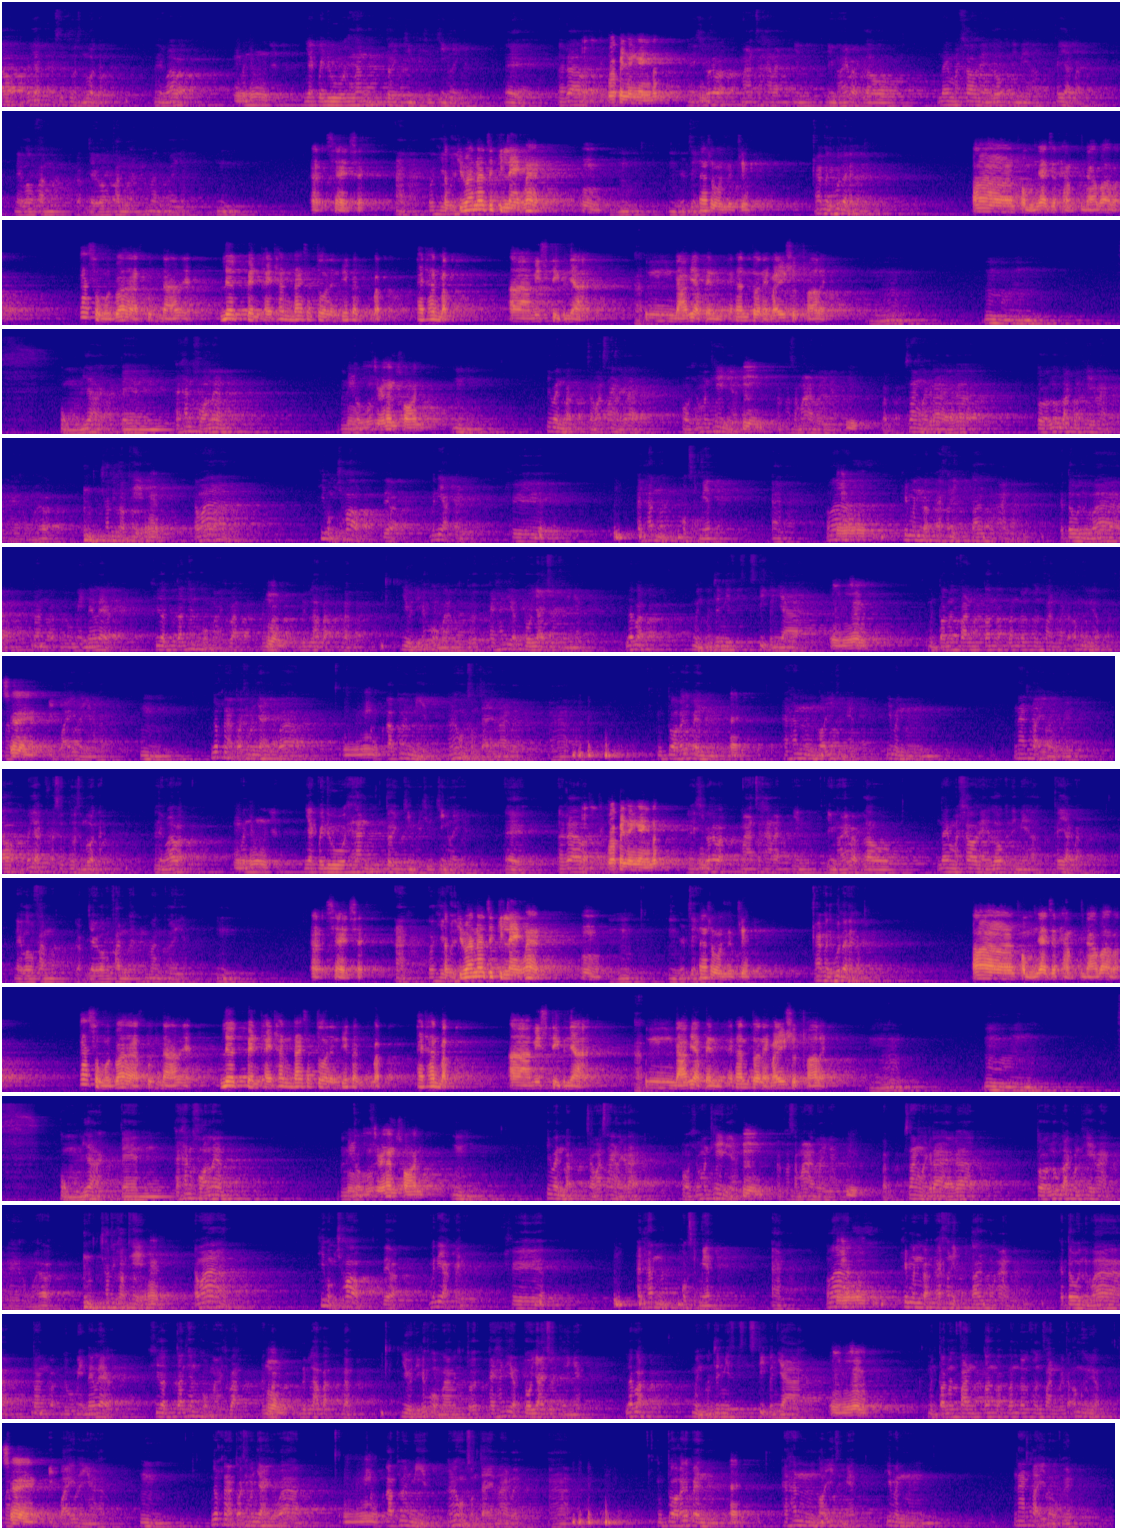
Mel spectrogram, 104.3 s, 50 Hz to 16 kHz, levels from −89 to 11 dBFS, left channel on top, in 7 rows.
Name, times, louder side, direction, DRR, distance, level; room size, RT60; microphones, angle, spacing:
voice 1, 0.0-1.4 2.0-2.5 3.2-3.7 4.0-6.2 6.7-7.0 7.4-7.9 9.1-11.9 12.5-14.4 15.1-17.5 17.8-18.1 20.1-21.0 23.0-23.4 23.8-24.3 25.7-26.4 38.2-38.4 41.4-41.9 42.9-43.7 44.7-45.2 45.5-47.8 49.2-50.0 50.7-51.1 52.0-53.3 53.8-54.6 55.1-55.9 56.5-57.7 58.5-60.3 60.7-61.6 62.2-62.7 63.9-65.0 65.3-65.9 66.4-66.9 68.1-69.2 69.9-70.1 70.6-71.2 71.6-73.3 73.7-74.7 75.0-76.1 76.5-78.2 78.5-79.3 79.9-82.3 82.9-83.2 83.7-85.3 86.0-86.1 86.9-89.6 90.1-90.9 91.3-91.7 92.2-93.5 94.4-96.4 96.7-97.0 98.2-99.0 99.8-100.9 101.2-101.9 102.9-103.8, right 2 dB, 60° right, 0 dB, 2.0 m, -36 dB
voice 2, 3.1-3.6 8.1-8.8 9.3-9.4 19.0-19.8 20.8-22.1 22.6-22.9 24.2-24.9 27.9-29.8 30.9-32.4 32.7-34.9 35.4-35.8 36.6-37.7 38.4-40.8 49.3-50.3 54.6-54.9 56.0-56.1 61.6-61.8 67.8-68.2 70.8-71.2 78.1-78.3 85.6-86.1 89.6-89.9 94.0-94.5 97.5-97.6 99.2-99.3, right 2 dB, 30° right, 6 dB, 1.0 m, -26 dB
28.5 x 27.5 x 4.0 m, 2.8 s
head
